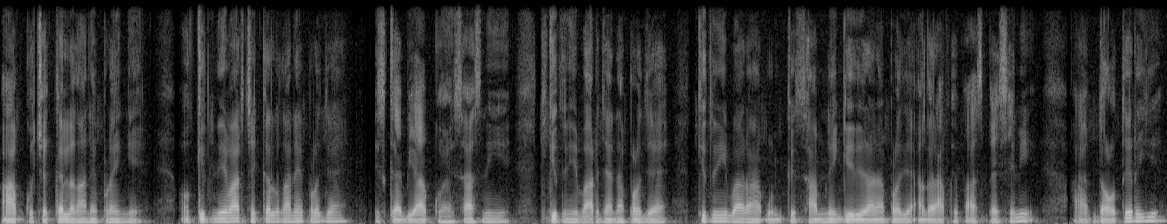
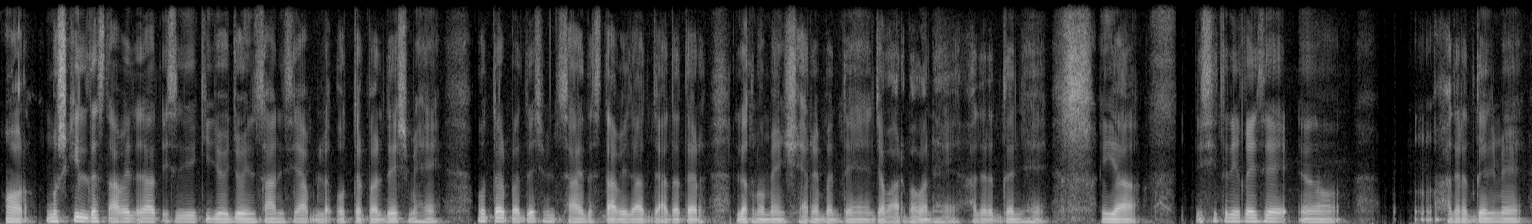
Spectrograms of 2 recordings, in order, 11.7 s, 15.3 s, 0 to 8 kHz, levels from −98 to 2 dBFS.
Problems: none marked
